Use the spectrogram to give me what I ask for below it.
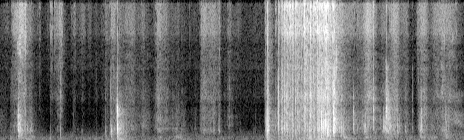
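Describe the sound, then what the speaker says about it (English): Oracle cards riffle-shuffled twice, with brief taps and handling noises, then a longer, louder burst of shuffling near the end. "One more good shuffle for Bethany."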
